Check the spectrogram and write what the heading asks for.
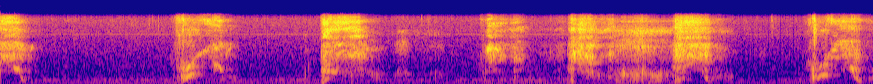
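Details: Repeated harsh hacking coughs with strained noisy breaths between, from a dog struggling to breathe in the evenings, with a lump believed to be cancer; dog's hacking cough.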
